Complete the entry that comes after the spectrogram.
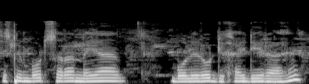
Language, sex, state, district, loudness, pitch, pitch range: Hindi, male, Arunachal Pradesh, Papum Pare, -12 LUFS, 150 Hz, 140-155 Hz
